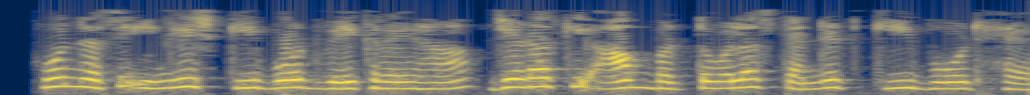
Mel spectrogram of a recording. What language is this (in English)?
Punjabi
